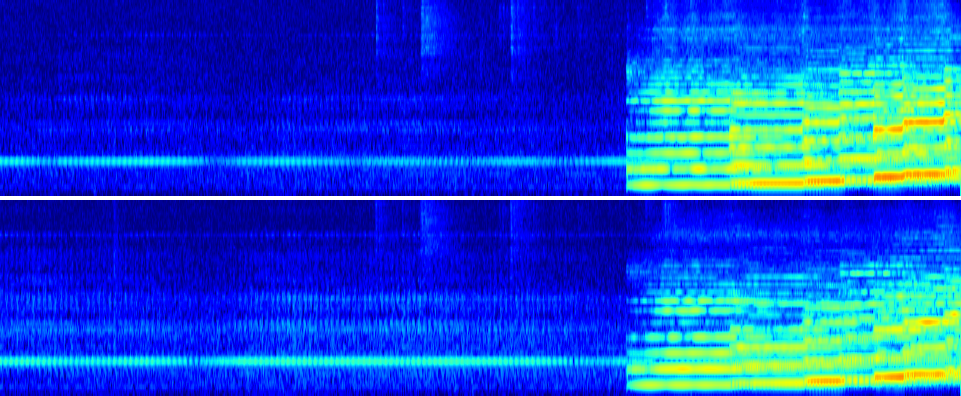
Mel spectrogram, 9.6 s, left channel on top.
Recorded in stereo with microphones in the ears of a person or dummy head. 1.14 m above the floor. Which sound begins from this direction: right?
A rattle, at 3.8 s.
